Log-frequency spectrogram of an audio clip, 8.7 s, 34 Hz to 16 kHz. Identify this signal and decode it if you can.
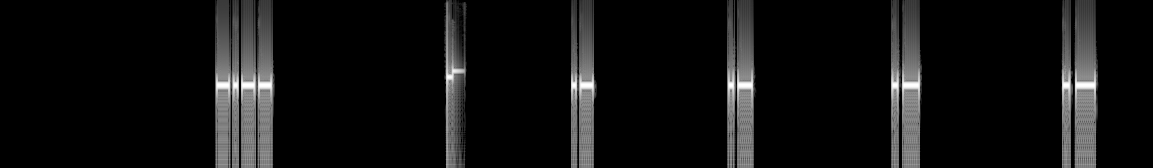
Morse code, heard as a keyed tone, about 34 wpm, spaced as for 8 wpm, 700 Hz. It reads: Y AAAA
